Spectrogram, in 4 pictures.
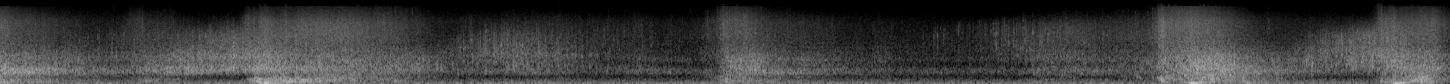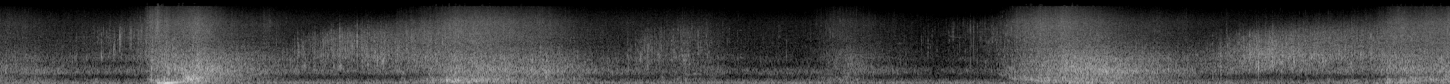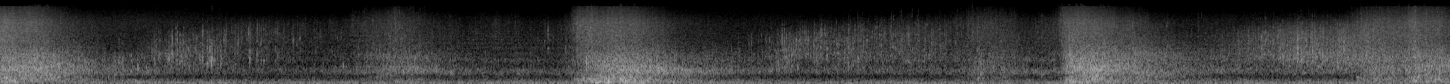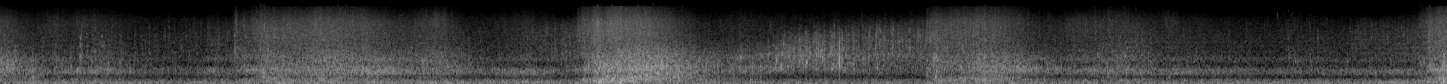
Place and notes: Clawing wave action 덕산항 (Deoksan)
